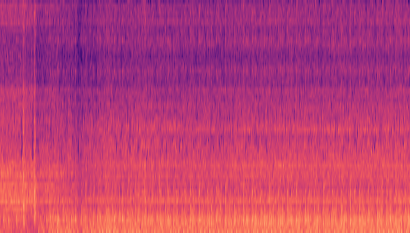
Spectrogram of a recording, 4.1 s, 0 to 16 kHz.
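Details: Yamaha Virago 250 twin, compression 150 and valves slightly loose: a low, slightly lumpy idle thump about three to four beats a second while the vacuum gauge swings widely; a weak valve spring, sticking valve or EGR is suspected.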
